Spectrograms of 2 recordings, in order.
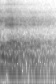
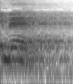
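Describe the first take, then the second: First: It is said with low intensity. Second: It is said with medium intensity.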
